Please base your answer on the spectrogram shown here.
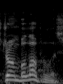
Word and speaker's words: Stroumboulopoulos: It's Stroumboulopoulos, right?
